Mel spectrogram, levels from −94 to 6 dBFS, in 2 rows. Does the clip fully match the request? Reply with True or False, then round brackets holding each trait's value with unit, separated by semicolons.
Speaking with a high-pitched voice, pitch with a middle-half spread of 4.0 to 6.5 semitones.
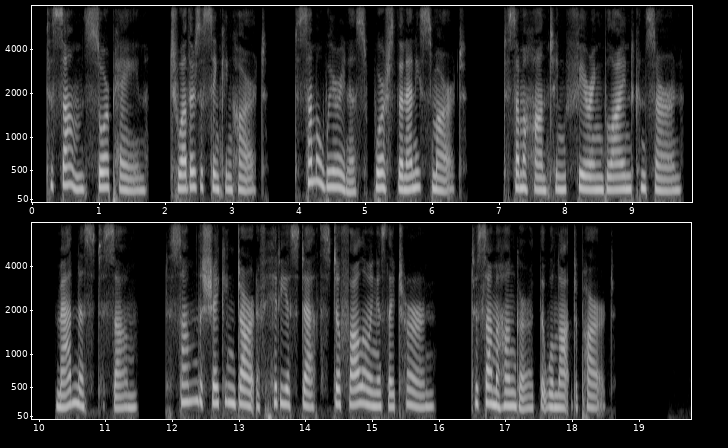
False (205 Hz; 3.3 semitones)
